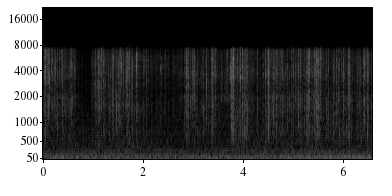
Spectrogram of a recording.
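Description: Fingertips roll a thin printed paper film strip held between wooden spools, crinkling the paper. The result is a dense, continuous bright crackle with brief louder crinkles, over a faint steady low hum.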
